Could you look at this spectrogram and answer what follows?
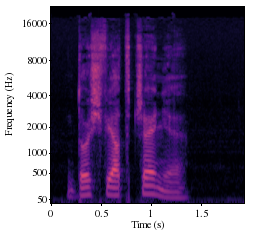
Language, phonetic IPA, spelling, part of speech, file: Polish, [ˌdɔɕfʲjaṭˈt͡ʃɛ̃ɲɛ], doświadczenie, noun, Pl-doświadczenie.ogg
